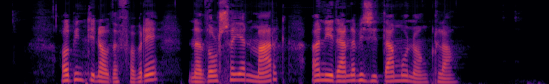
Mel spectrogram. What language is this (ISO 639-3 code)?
cat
